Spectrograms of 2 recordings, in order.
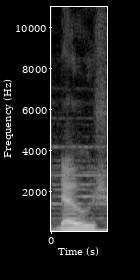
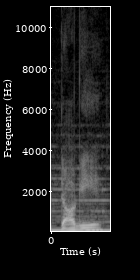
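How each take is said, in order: First: The word is said as one syllable. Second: The word is said as two syllables. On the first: "I don't know if you pronounce it doge" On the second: "I always say doggy because that is funnier to me"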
